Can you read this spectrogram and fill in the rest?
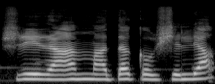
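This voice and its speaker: A woman voices a little boy in a cartoon story. The voice is high, gentle and innocent, with an earnest, pleading way of speaking. Music runs behind it. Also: completely flat delivery, slow, smooth. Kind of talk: dramatised moral cartoon story.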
